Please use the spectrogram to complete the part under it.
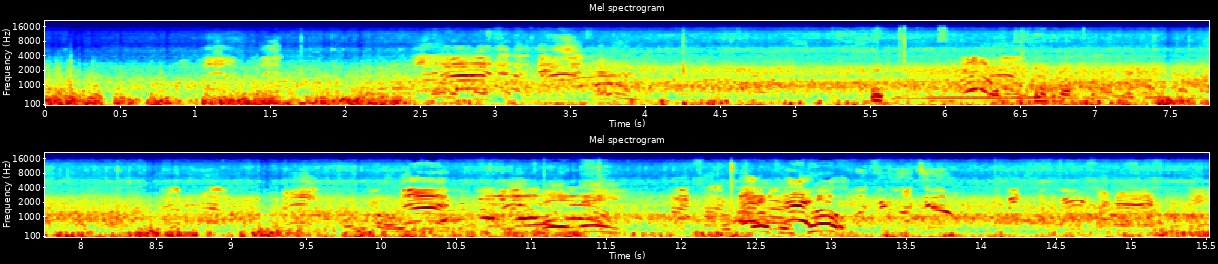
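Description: Young men shout to each other from across a field.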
